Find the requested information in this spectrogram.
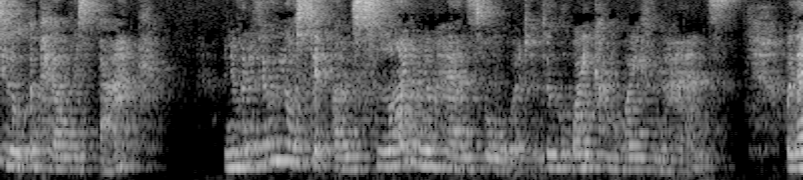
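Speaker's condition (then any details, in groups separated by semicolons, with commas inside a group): No condition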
